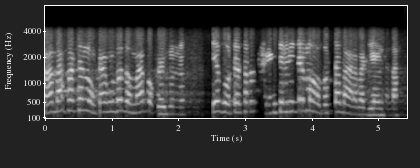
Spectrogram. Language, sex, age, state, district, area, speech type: Odia, male, 30-45, Odisha, Puri, urban, conversation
